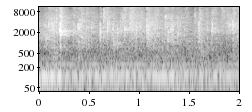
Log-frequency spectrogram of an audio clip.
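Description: Foil-lined wrapper of an energy bar crinkling and crackling in irregular small ticks as it is torn and peeled open by hand.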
